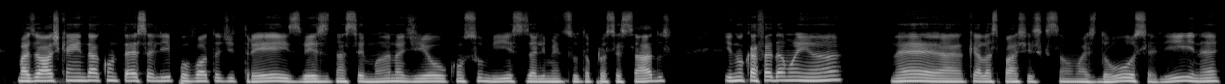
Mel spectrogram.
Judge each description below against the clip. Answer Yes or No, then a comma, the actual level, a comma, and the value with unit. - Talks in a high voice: No, medium, 140 Hz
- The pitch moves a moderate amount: Yes, average, 3.9 semitones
